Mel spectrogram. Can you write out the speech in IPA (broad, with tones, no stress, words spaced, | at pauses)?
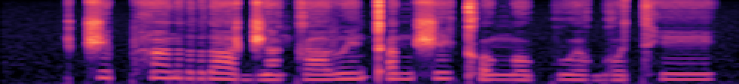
t͡ʃi˦ pʰã˦ raː˦˨d͡ʒã˨ka˨˦ βĩ˦kʼa˦nʃi˦kʼo˨ŋ ɔ˨ kʷeː˨ɡʷi˨tʰiː˦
